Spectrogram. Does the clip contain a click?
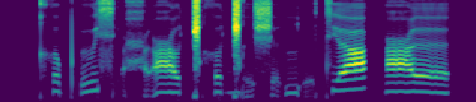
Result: yes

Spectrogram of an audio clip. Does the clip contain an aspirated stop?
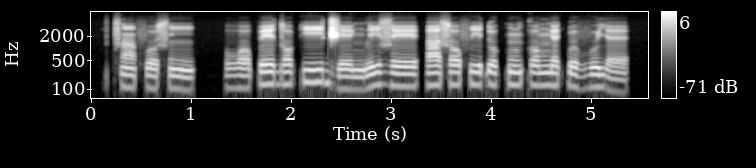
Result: no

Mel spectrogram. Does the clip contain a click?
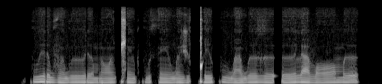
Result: yes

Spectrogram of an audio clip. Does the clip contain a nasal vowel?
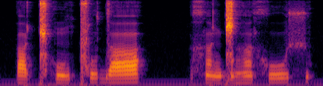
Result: yes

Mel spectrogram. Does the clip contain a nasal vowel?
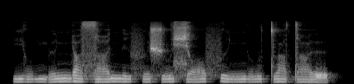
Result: no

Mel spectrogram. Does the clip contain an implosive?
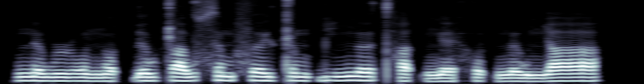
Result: yes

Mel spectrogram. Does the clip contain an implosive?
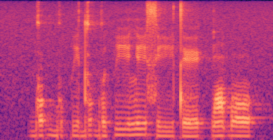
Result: yes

